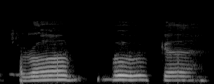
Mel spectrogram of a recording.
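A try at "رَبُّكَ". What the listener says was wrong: Ringan lagi. Sebab tak ada bunyi tu. Bunyi idlaq tu dia tak ada.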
